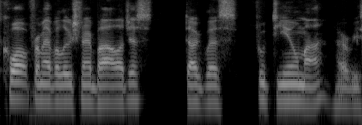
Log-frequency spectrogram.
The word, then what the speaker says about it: Futuyma: from evolutionary biologist Douglas Futuyma, however you say that. Futuyma. Don't make the Jensen error. Know how to pronounce his name. Futuyma.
